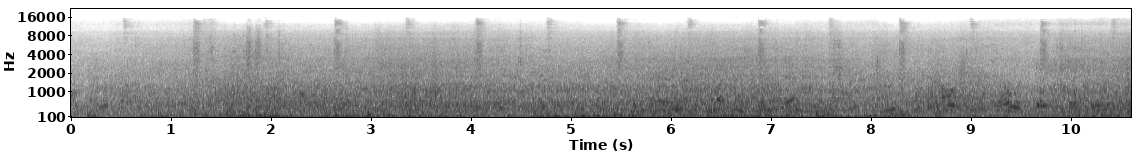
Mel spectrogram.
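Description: Steady wind rumbling on the microphone over ocean surf washing against the jetty's rocks, with faint voices in the background in the second half.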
